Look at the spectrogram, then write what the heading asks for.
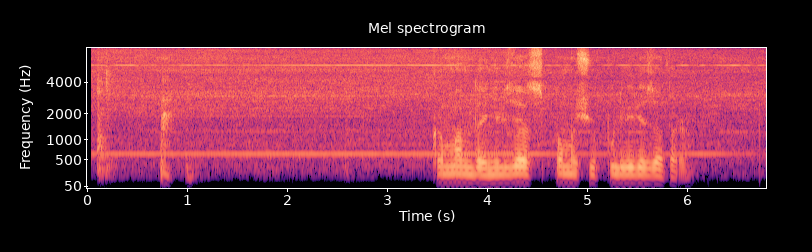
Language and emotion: Russian, neutral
